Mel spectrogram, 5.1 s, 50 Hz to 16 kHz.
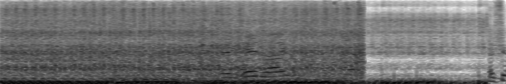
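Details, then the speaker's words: A 1931 Harley-Davidson V-twin started after a priming process with the mixture enriched. It gives a lumpy, loping low thump at an even beat as it settles into idle, steady and healthy. Normal idle. "of course Bill's main interest is old Harley's so we got to see more of that 31 and this time bill started it up which was a process and it sounded really cool"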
